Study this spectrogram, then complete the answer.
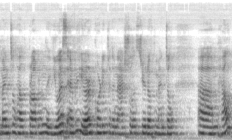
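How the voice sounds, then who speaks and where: The room echo is audible. A woman speaks at a fairly quick pace. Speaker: nutrition speaker. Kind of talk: lecture. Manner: fast.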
